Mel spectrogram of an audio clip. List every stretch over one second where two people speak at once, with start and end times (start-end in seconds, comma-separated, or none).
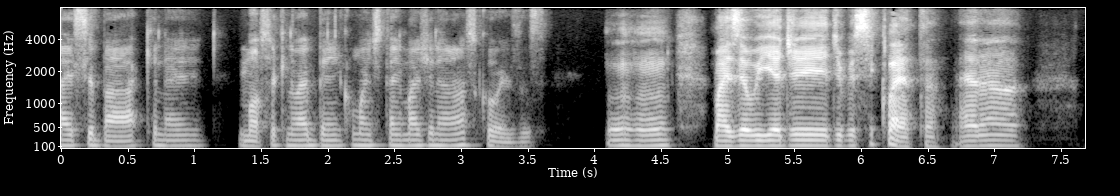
none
